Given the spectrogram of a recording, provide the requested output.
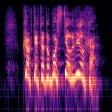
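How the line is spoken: Shouted. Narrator (Russian): прокричал Оли

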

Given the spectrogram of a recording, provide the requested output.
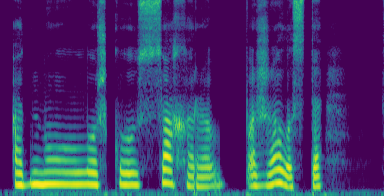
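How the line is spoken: Hoarse voice. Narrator (Russian): сказала я хриплым голосом

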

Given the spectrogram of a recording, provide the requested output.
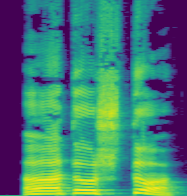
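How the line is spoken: Growled. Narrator (Russian): прорычал он

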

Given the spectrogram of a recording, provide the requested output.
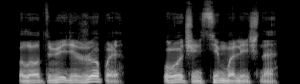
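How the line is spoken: Short laugh. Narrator (Russian): хохотнул я

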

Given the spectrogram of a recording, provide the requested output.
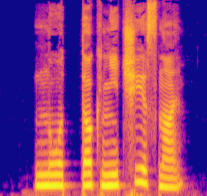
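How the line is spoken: Hesitant voice. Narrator (Russian): Неуверенно подал голос конопатый Отда, приятель Карпета

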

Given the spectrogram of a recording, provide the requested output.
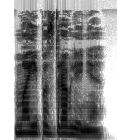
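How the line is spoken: Dry. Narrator (Russian): сухо сказала я

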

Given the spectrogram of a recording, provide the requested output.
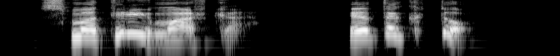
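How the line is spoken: Laughing. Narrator (Russian): захохотал, потом сказал

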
